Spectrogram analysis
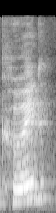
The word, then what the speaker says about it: could: do you hear something similar between would and could i think you might be able to make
